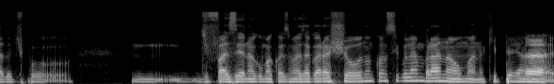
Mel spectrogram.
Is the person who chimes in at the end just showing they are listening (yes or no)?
no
